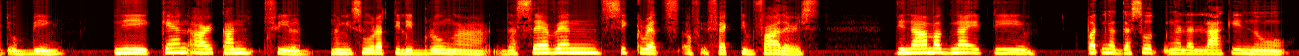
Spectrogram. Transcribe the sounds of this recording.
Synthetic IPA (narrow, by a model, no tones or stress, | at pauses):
t̪ɪʊbɪŋ | nikɛnʔaɹkanfild̪̚nɐŋɪsuːɾat̪̚nɪlibɾoŋad̪ɐsɛvɛnsikɹɛt̪sɔfɛfɛk̚t̪ɪvfaðɛɹs | d̪ɪnaːmɐɡ̚nɐɪt̪i | ʊpat̪̚ŋɐɡɐsot̪̚ŋɐlɐlaːkɪno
